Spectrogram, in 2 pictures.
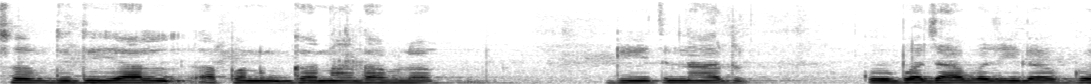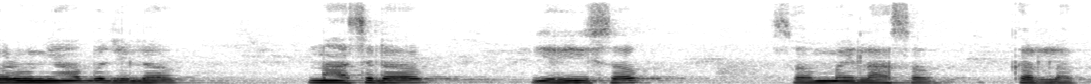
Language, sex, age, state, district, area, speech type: Maithili, female, 45-60, Bihar, Madhepura, rural, spontaneous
